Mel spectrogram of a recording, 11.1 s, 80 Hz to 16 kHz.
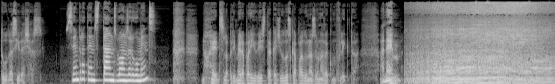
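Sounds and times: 
speech: 0.0s - 9.9s
powerful large-displacement motorcycle engine revving: 8.1s - 11.1s.

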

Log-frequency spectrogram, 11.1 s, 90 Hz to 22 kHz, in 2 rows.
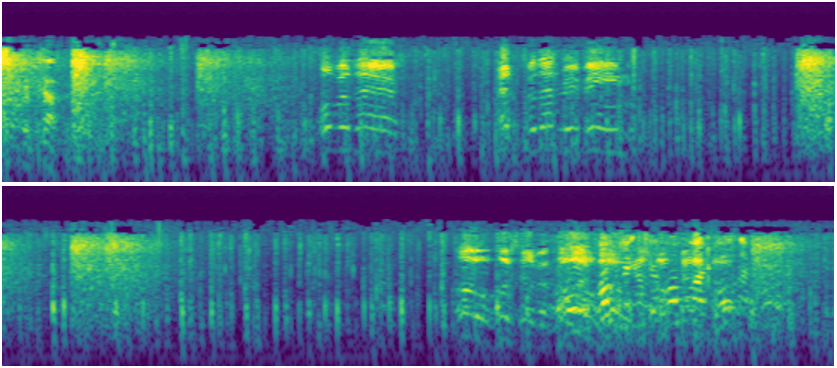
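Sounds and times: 
gunfire in a gunfight: 0.0s - 2.6s, 5.3s - 6.9s, 9.6s - 11.1s
speech: 0.2s - 0.8s, 3.6s - 4.4s, 8.7s - 11.0s.

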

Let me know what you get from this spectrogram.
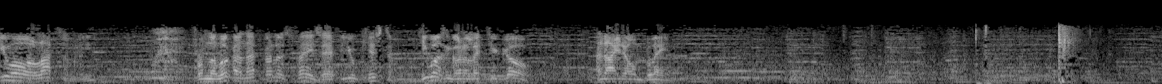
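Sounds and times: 
speech: 0.0s - 6.9s
woman slapping a man across the face: 10.6s - 11.0s.

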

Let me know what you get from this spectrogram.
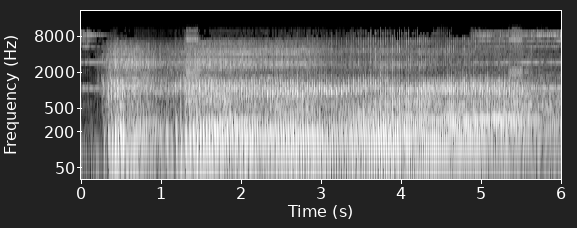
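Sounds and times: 
motorcycle engine sound effect, catching then running: 0.0s - 6.0s.

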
